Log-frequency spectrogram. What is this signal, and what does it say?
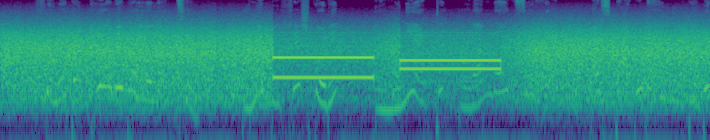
Aircraft SELCAL, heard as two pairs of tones, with radio static and speech in Bangla. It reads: HR-LQ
